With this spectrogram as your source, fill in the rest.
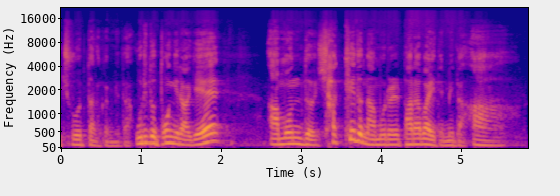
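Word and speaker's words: שָׁקֵד: 근데 왜 이제 아몬드 나무가 중요하냐면 아몬드 나무를 히브리 말로 샤케드. 히브리 말로 아몬드를 좀 발음이 어렵죠. 샤케드라고 이렇게 샤케트 뭐 터나 더나 뭐 샤케드인데 요 의미가 뭐냐면 흔들어 깨운다 그런 이런 뜻입니다.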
